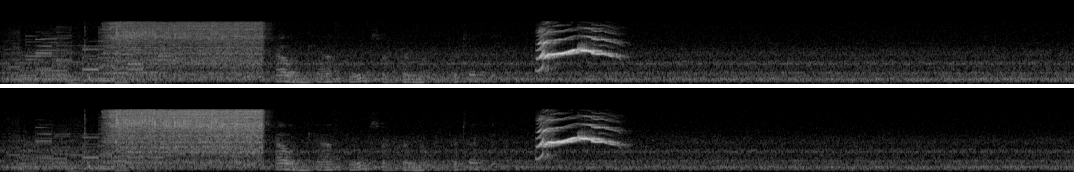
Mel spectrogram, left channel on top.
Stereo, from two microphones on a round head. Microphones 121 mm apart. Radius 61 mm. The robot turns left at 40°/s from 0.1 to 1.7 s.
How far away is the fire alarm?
I don't hear a fire alarm.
